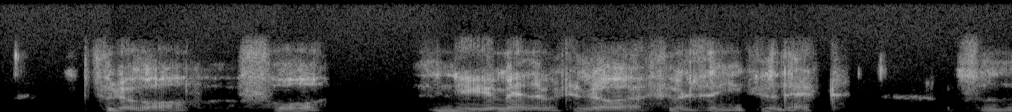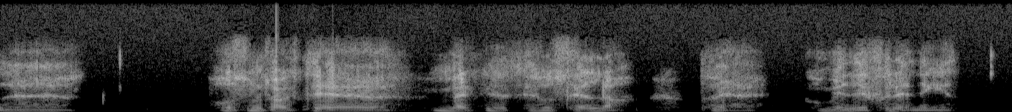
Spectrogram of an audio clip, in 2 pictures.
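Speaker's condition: Parkinson's disease; physical capacity maintained

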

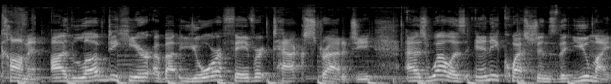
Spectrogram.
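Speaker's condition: No condition

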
